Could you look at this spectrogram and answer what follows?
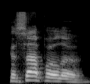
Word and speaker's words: Kasapoulou: You and your friend, last time I tried to pronounce his name, it sounded like he was Greek. So you and Con Kasapoulou. Kasapoulou, that's right.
